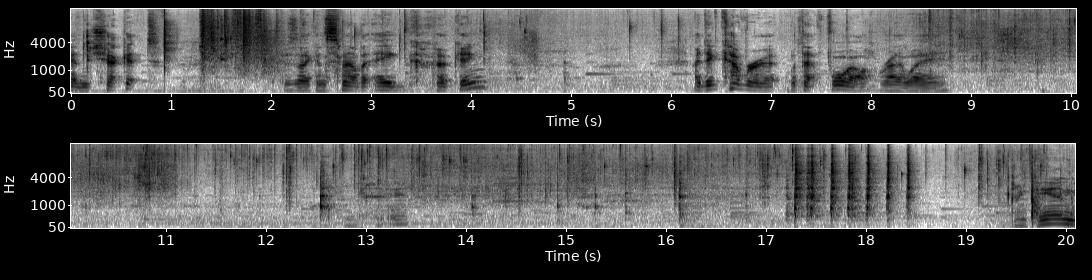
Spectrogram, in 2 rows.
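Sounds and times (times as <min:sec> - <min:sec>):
spatulas clicking and scraping: 0:00.2 - 0:05.0, 0:13.8 - 0:20.0
sandwich sizzling in a pan: 0:00.8 - 0:20.0.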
